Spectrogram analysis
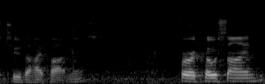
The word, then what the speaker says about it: cos: Cos is pronounced and stands for cosine.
